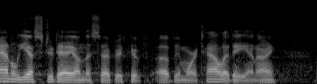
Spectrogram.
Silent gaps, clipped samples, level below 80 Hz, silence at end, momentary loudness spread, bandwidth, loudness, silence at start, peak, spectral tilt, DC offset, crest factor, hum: none; under 0.1%; -62 dBFS; 0.4 s; 9 LU; 14 kHz; -30 LUFS; 0 s; -10 dBFS; -6 dB/octave; under 0.1%; 20 dB; none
